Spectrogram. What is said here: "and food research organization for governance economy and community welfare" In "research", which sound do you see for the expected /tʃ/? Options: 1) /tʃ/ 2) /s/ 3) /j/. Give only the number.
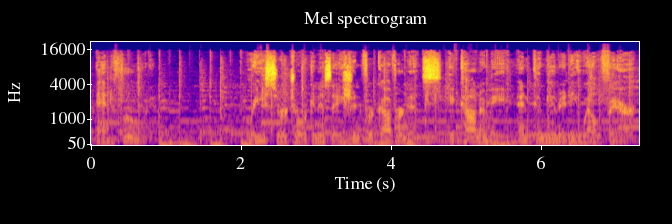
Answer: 1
